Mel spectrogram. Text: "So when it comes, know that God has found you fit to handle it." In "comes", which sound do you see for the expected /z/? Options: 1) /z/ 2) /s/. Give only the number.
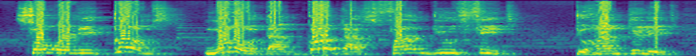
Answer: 2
